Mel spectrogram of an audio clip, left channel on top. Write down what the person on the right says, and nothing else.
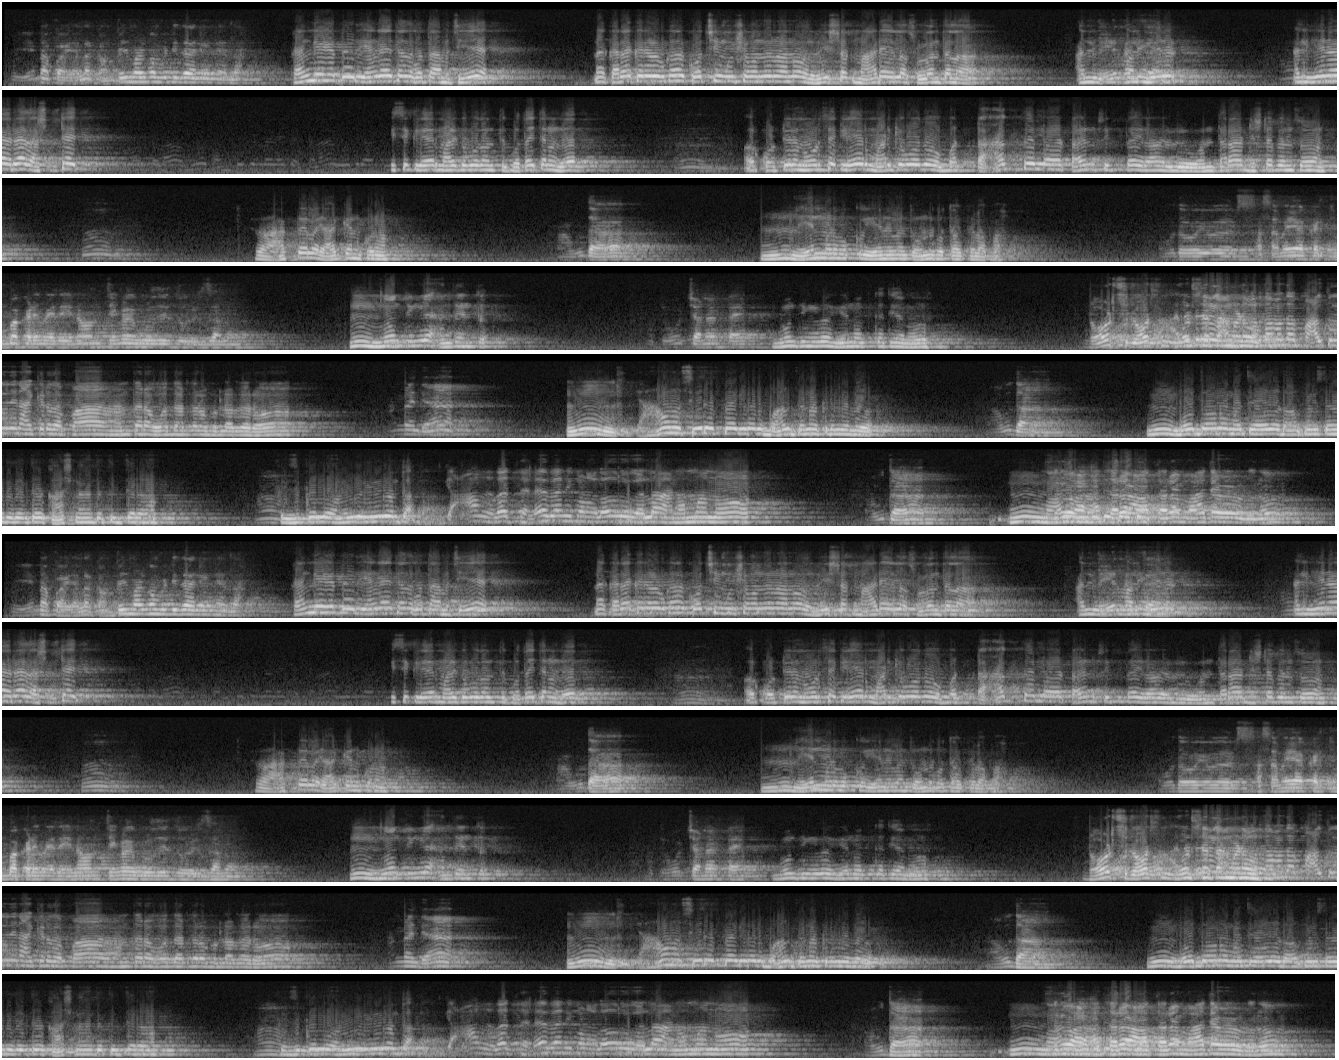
ಏನಪ್ಪಾ ಎಲ್ಲಾ ಕಂಪೀ ಮಾಡ್ಕೊಂಡ್ ಬಿಟ್ಟಿದ್ದ ನೀನೆಲ್ಲಾ
ಹ್ಮ್
ಮತ್ತೆ
ಮಾಡ್ತ
ಹ್ಮ್
ಹ್ಮ್
ಹ್ಮ್
ಹೌದಾ
ಹೌದು ಇವ ಸಮಯ ತುಂಬಾ ಕಡಿಮೆ ಇದೆ ಇನ್ನ ಒಂದ್ ತಿಂಗಳಿಗೆ ಉಳಿದಿದ್ದು ಎಕ್ಸಾಮ್
ಮತ್ತೆ ಚೆನ್ನಾಗಿ
ನೋಟ್ಸ್ ನೋಟ್ಸ್
ನೋಟ್ಸ್ ಪೇಪರ್
ಮಾಡು
ಹಂಗ ಅಂತಯ
ಹೌದಾ
ಹ್ಮ್
ಹೌದಾ
ಸರು
ಆ
ತರ
ಆತರ ಮಾತಾಡರು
